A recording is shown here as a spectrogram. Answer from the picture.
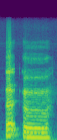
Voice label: uh oh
